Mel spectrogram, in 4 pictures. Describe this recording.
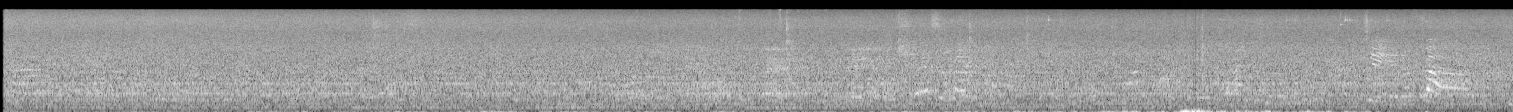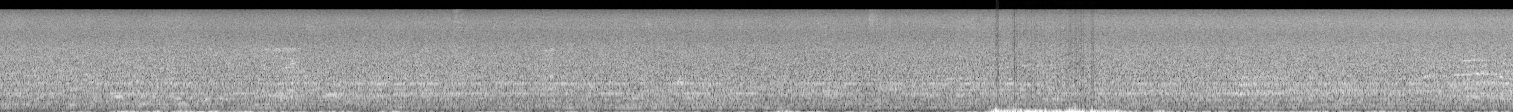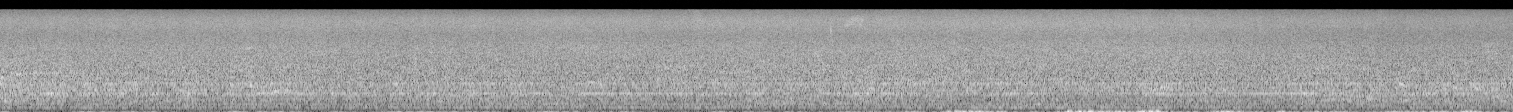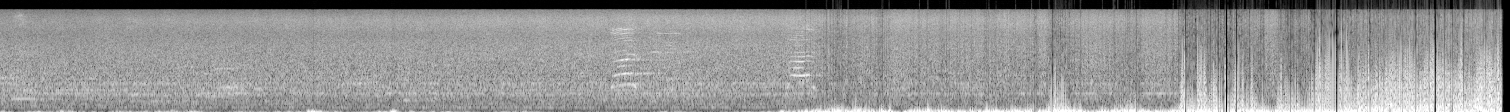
Waterfals, echoes and lots of air streams.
